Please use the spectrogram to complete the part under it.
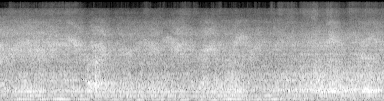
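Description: A bicycle pedaled on indoor training rollers, two rollers under the rear wheel and one under the front, gives a steady whirring hum with low tonal bands, continuous and even throughout with no talk.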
